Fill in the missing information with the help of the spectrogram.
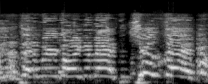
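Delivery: very high, screeching mock outrage. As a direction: shriek it like a hammed-up jilted lover.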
